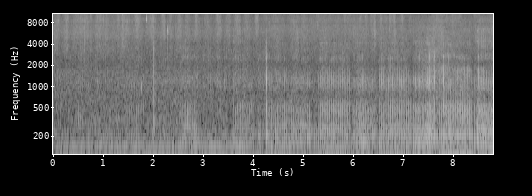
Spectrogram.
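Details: Pattric, a foster cat at Cat Haven WA, settles from a bluff hiss into a steady low rumbling purr, the pulsing drone rising in strength toward the end; faint indoor background.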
